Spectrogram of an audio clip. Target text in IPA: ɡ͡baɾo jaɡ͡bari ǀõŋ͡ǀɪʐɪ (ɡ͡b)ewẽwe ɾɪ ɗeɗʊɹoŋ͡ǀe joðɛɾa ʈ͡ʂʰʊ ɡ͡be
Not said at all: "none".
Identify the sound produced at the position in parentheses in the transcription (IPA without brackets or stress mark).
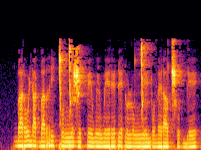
k͡p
